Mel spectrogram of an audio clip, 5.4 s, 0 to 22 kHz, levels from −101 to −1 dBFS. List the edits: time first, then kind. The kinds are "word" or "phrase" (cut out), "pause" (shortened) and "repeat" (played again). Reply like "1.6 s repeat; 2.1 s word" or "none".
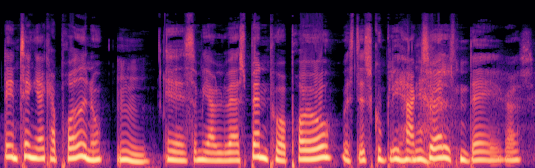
1.6 s pause

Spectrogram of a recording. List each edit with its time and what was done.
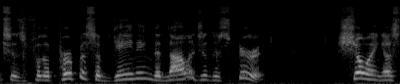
none

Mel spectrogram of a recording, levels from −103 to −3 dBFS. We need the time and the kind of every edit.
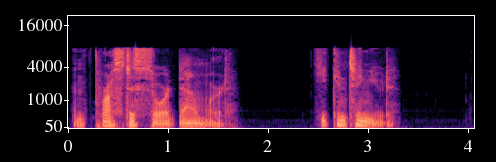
none

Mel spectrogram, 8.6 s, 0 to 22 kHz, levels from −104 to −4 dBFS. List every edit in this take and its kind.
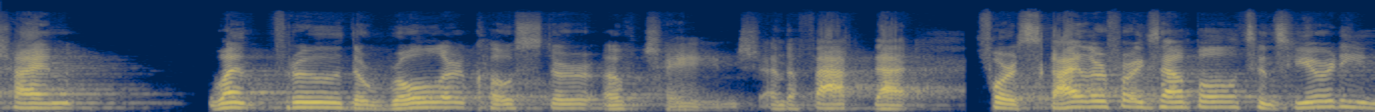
6.0 s pause

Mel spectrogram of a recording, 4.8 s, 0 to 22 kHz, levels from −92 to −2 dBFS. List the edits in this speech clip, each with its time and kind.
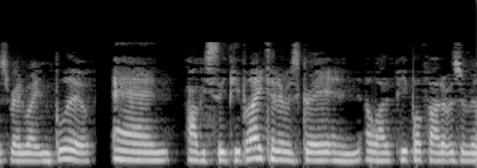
1.0 s pause; 2.5 s word

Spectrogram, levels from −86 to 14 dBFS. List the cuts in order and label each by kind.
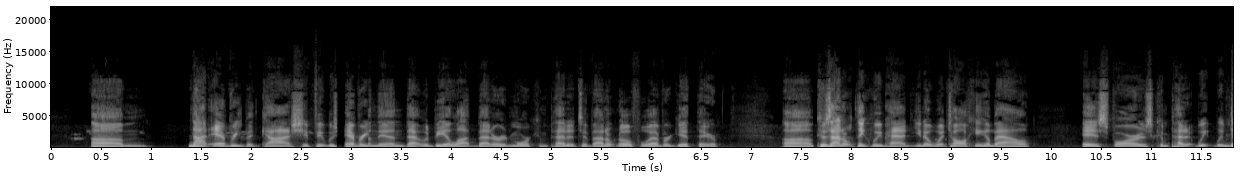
1.9 s word; 2.8 s word; 3.2 s word; 7.6 s word; 8.3 s word; 9.0 s word

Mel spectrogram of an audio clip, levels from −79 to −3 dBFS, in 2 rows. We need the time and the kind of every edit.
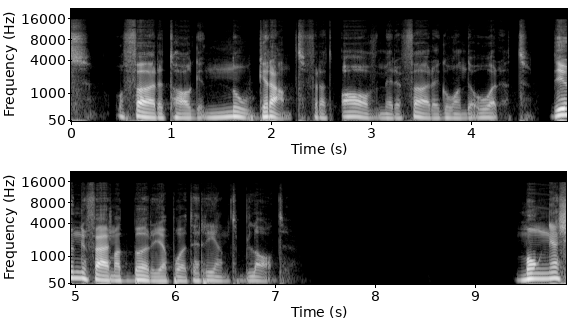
2.6 s word; 4.7 s pause; 5.4 s word

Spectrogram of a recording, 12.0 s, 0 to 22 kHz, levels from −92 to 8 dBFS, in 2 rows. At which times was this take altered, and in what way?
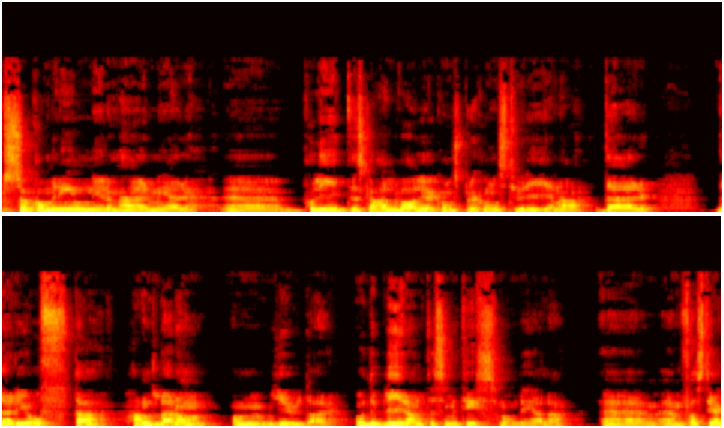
none

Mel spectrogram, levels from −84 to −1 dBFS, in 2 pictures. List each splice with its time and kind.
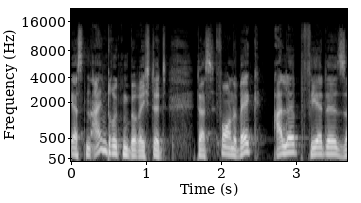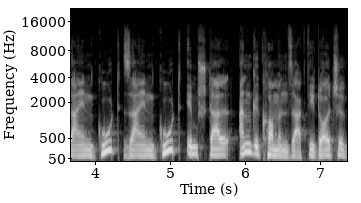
1.9 s word; 4.4 s repeat

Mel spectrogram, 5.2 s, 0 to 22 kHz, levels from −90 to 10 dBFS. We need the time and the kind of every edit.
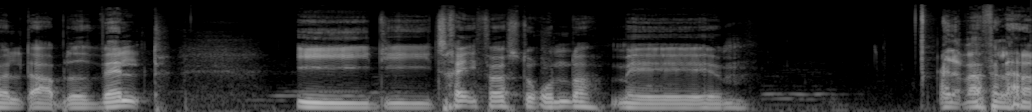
none

